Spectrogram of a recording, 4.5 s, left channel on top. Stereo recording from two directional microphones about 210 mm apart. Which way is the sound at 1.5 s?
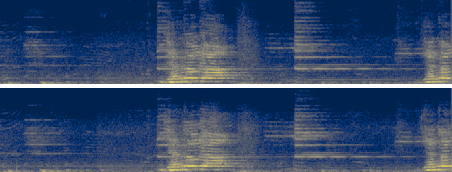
25° right (ahead or behind).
